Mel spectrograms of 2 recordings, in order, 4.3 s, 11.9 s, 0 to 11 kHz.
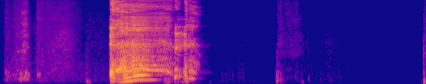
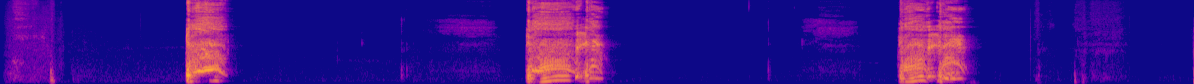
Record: {"cough_length": "4.3 s", "cough_amplitude": 32768, "cough_signal_mean_std_ratio": 0.31, "three_cough_length": "11.9 s", "three_cough_amplitude": 32768, "three_cough_signal_mean_std_ratio": 0.3, "survey_phase": "beta (2021-08-13 to 2022-03-07)", "age": "18-44", "gender": "Male", "wearing_mask": "No", "symptom_cough_any": true, "symptom_shortness_of_breath": true, "symptom_fatigue": true, "symptom_other": true, "smoker_status": "Never smoked", "respiratory_condition_asthma": false, "respiratory_condition_other": false, "recruitment_source": "REACT", "submission_delay": "1 day", "covid_test_result": "Negative", "covid_test_method": "RT-qPCR", "influenza_a_test_result": "Unknown/Void", "influenza_b_test_result": "Unknown/Void"}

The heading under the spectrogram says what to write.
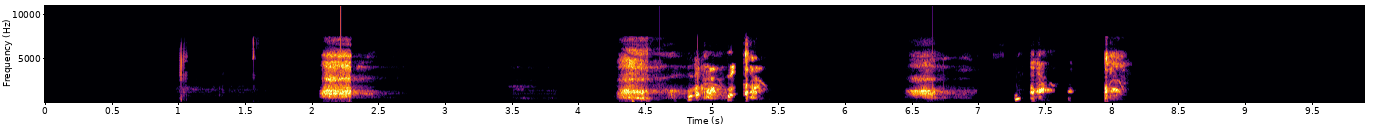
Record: {"exhalation_length": "9.9 s", "exhalation_amplitude": 30621, "exhalation_signal_mean_std_ratio": 0.3, "survey_phase": "beta (2021-08-13 to 2022-03-07)", "age": "45-64", "gender": "Female", "wearing_mask": "No", "symptom_cough_any": true, "symptom_new_continuous_cough": true, "symptom_runny_or_blocked_nose": true, "symptom_shortness_of_breath": true, "symptom_sore_throat": true, "symptom_abdominal_pain": true, "symptom_diarrhoea": true, "symptom_fatigue": true, "symptom_fever_high_temperature": true, "symptom_headache": true, "symptom_change_to_sense_of_smell_or_taste": true, "symptom_loss_of_taste": true, "symptom_onset": "5 days", "smoker_status": "Ex-smoker", "respiratory_condition_asthma": true, "respiratory_condition_other": false, "recruitment_source": "Test and Trace", "submission_delay": "2 days", "covid_test_result": "Positive", "covid_test_method": "RT-qPCR", "covid_ct_value": 18.7, "covid_ct_gene": "ORF1ab gene", "covid_ct_mean": 19.7, "covid_viral_load": "350000 copies/ml", "covid_viral_load_category": "Low viral load (10K-1M copies/ml)"}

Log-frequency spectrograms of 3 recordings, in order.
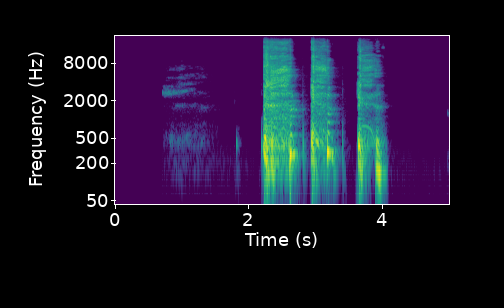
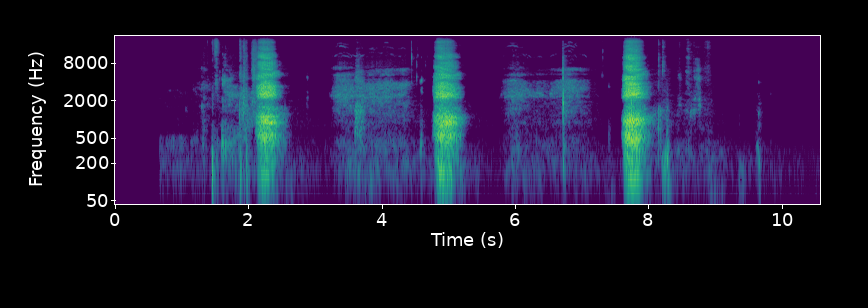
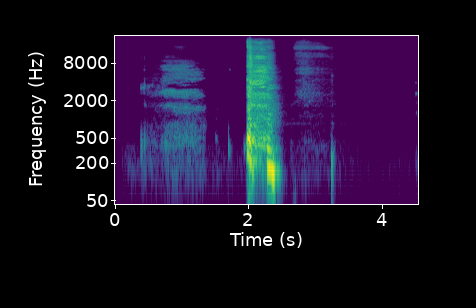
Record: {"three_cough_length": "5.0 s", "three_cough_amplitude": 32768, "three_cough_signal_mean_std_ratio": 0.34, "exhalation_length": "10.6 s", "exhalation_amplitude": 32768, "exhalation_signal_mean_std_ratio": 0.26, "cough_length": "4.6 s", "cough_amplitude": 32768, "cough_signal_mean_std_ratio": 0.24, "survey_phase": "beta (2021-08-13 to 2022-03-07)", "age": "18-44", "gender": "Male", "wearing_mask": "No", "symptom_none": true, "smoker_status": "Never smoked", "respiratory_condition_asthma": false, "respiratory_condition_other": false, "recruitment_source": "REACT", "submission_delay": "2 days", "covid_test_result": "Negative", "covid_test_method": "RT-qPCR", "influenza_a_test_result": "Negative", "influenza_b_test_result": "Negative"}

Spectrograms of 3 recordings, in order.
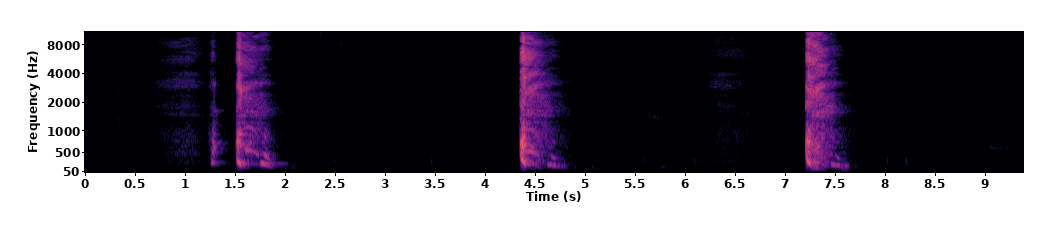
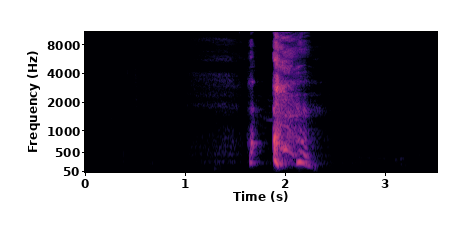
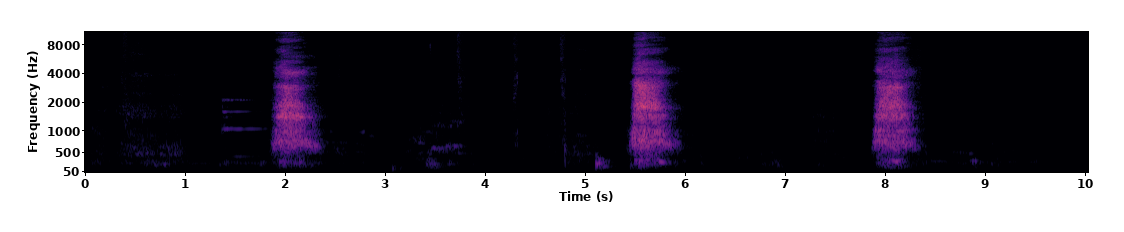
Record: {"three_cough_length": "9.4 s", "three_cough_amplitude": 8801, "three_cough_signal_mean_std_ratio": 0.2, "cough_length": "3.5 s", "cough_amplitude": 6199, "cough_signal_mean_std_ratio": 0.21, "exhalation_length": "10.0 s", "exhalation_amplitude": 2314, "exhalation_signal_mean_std_ratio": 0.26, "survey_phase": "beta (2021-08-13 to 2022-03-07)", "age": "18-44", "gender": "Female", "wearing_mask": "No", "symptom_none": true, "smoker_status": "Never smoked", "respiratory_condition_asthma": true, "respiratory_condition_other": false, "recruitment_source": "REACT", "submission_delay": "3 days", "covid_test_result": "Negative", "covid_test_method": "RT-qPCR"}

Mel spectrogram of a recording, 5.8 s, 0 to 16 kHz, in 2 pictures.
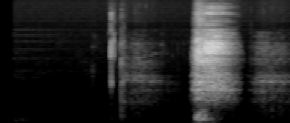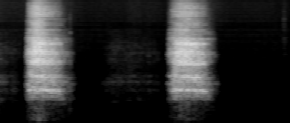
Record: {"exhalation_length": "5.8 s", "exhalation_amplitude": 32768, "exhalation_signal_mean_std_ratio": 0.37, "survey_phase": "beta (2021-08-13 to 2022-03-07)", "age": "65+", "gender": "Male", "wearing_mask": "No", "symptom_none": true, "smoker_status": "Never smoked", "respiratory_condition_asthma": false, "respiratory_condition_other": false, "recruitment_source": "REACT", "submission_delay": "3 days", "covid_test_result": "Negative", "covid_test_method": "RT-qPCR", "influenza_a_test_result": "Negative", "influenza_b_test_result": "Negative"}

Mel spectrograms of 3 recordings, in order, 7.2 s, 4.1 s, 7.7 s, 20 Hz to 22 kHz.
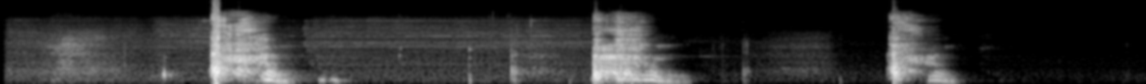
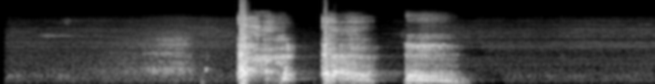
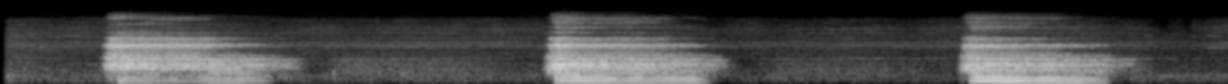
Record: {"three_cough_length": "7.2 s", "three_cough_amplitude": 32768, "three_cough_signal_mean_std_ratio": 0.27, "cough_length": "4.1 s", "cough_amplitude": 32768, "cough_signal_mean_std_ratio": 0.35, "exhalation_length": "7.7 s", "exhalation_amplitude": 18837, "exhalation_signal_mean_std_ratio": 0.52, "survey_phase": "beta (2021-08-13 to 2022-03-07)", "age": "18-44", "gender": "Male", "wearing_mask": "Yes", "symptom_cough_any": true, "symptom_new_continuous_cough": true, "symptom_shortness_of_breath": true, "symptom_headache": true, "symptom_onset": "11 days", "smoker_status": "Never smoked", "respiratory_condition_asthma": false, "respiratory_condition_other": false, "recruitment_source": "Test and Trace", "submission_delay": "2 days", "covid_test_result": "Negative", "covid_test_method": "RT-qPCR"}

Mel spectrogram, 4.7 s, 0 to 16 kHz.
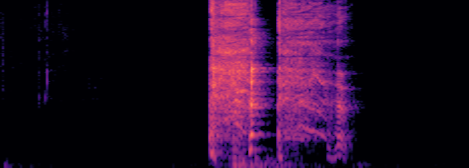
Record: {"cough_length": "4.7 s", "cough_amplitude": 9010, "cough_signal_mean_std_ratio": 0.32, "survey_phase": "alpha (2021-03-01 to 2021-08-12)", "age": "18-44", "gender": "Male", "wearing_mask": "No", "symptom_none": true, "smoker_status": "Never smoked", "respiratory_condition_asthma": false, "respiratory_condition_other": false, "recruitment_source": "REACT", "submission_delay": "1 day", "covid_test_result": "Negative", "covid_test_method": "RT-qPCR"}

